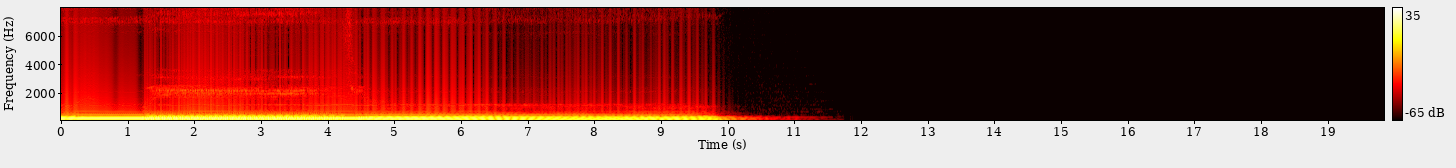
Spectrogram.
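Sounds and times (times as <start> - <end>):
a cappella singing: 0.0 - 10.1.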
